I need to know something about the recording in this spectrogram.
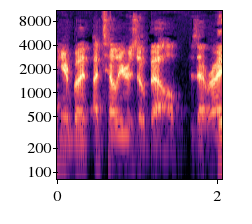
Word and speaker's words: Atelier Zobel: company as well, which is, and correct my pronunciation if I'm wrong here, but Atelier Zobel, is that Yeah, right?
